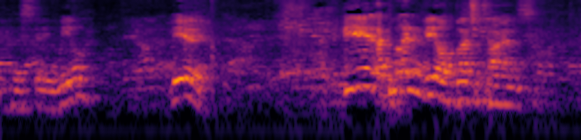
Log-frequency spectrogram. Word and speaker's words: Wil: The next song is dedicated to I played in Veal, or Wheel, how do you pronounce this name for this city? Wheel? Veal.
